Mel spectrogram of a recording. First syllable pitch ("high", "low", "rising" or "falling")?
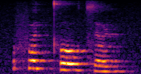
high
